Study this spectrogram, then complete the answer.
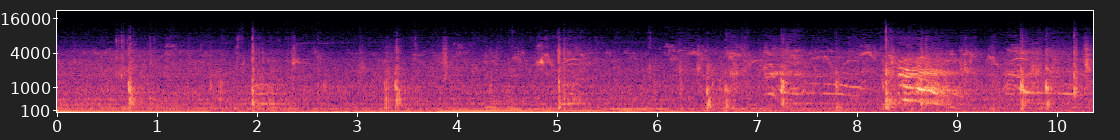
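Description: Tennis rackets strike a ball in a rally.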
